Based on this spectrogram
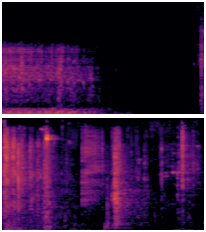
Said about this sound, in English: I can hear Queenie's motorbike pulling up outside of the club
